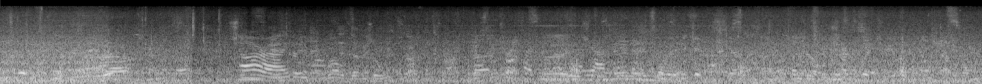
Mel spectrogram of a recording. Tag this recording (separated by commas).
Speech, speech noise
